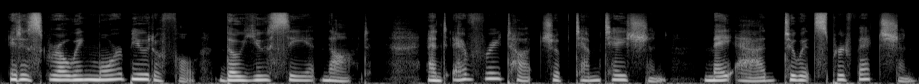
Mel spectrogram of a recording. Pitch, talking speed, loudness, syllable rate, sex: 195 Hz, 130 wpm, -21 LUFS, 3.7 syllables/s, female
